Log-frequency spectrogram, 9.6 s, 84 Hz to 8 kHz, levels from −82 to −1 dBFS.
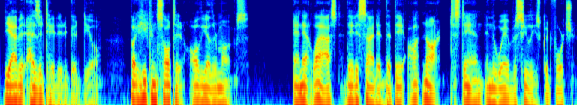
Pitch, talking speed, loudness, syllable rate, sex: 85 Hz, 195 wpm, -22 LUFS, 5.5 syllables/s, male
